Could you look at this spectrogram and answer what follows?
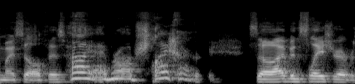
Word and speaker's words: Schlyecher: But apparently, it's a German last name that moved to the Netherlands about 2 generations before I came along, and the German pronunciation and spelling is Schleicher. Schleicher. Oh. And then the Dutch have this crazy guttural language, so it's Schlyecher.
